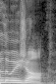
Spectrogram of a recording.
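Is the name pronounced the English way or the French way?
French. The name is pronounced with French sounds. This is how the name ought to be said. "my name is French, and it should be"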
